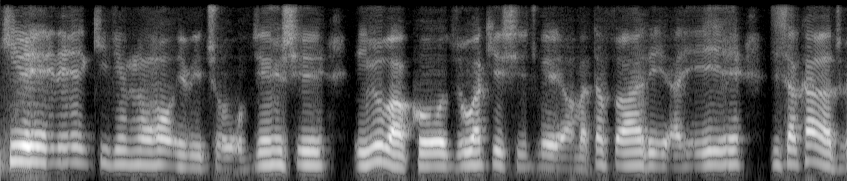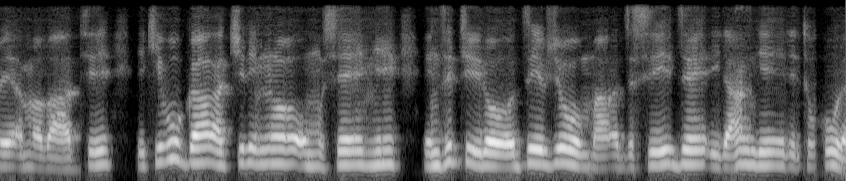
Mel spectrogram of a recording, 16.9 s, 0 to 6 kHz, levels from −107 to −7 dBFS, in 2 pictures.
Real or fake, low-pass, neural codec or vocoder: fake; 5.4 kHz; codec, 16 kHz, 0.8 kbps, ZipCodec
